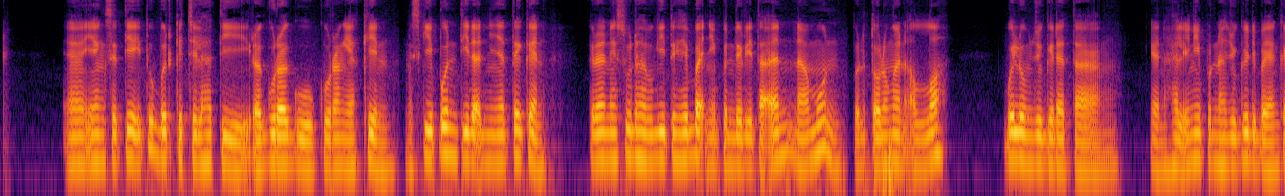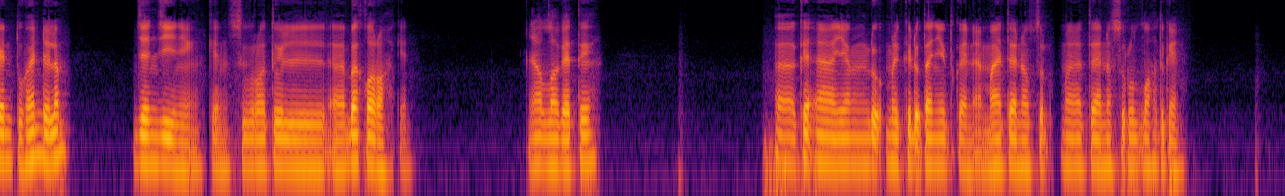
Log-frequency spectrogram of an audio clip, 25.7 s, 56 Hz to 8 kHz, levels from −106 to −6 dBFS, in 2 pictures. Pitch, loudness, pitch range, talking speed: 120 Hz, -28 LUFS, 110-130 Hz, 130 wpm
